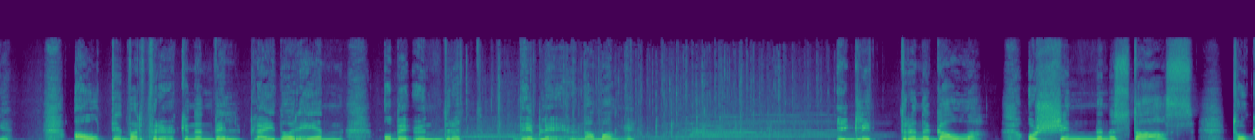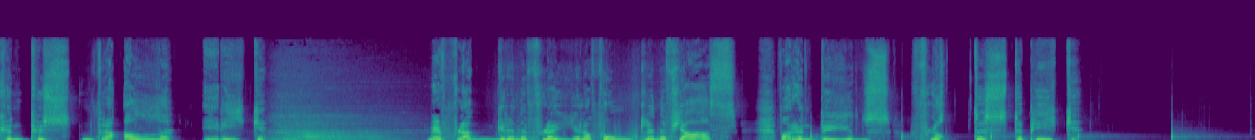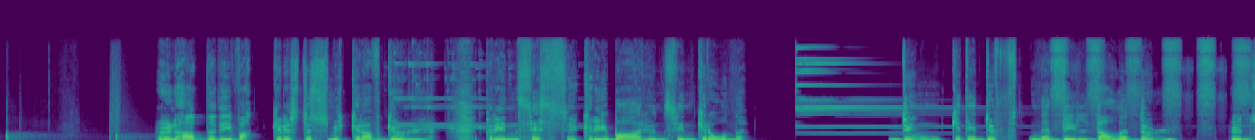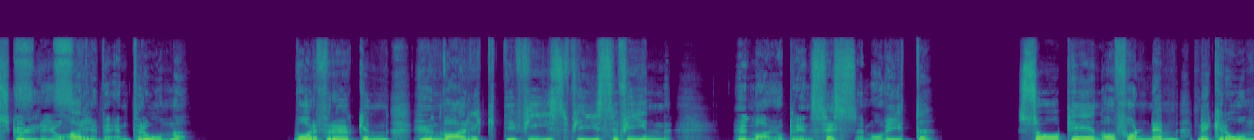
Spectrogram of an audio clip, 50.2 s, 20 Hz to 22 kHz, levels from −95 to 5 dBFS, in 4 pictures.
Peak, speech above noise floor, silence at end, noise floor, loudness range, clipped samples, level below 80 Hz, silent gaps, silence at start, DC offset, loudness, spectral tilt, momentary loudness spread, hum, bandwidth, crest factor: -10 dBFS; 51 dB; 0 s; -77 dBFS; 5 LU; under 0.1%; -64 dBFS; 32.80-33.05 s, 39.93-40.52 s, 47.07-47.83 s; 0 s; under 0.1%; -27 LUFS; -5.5 dB/octave; 15 LU; none; 16 kHz; 18 dB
